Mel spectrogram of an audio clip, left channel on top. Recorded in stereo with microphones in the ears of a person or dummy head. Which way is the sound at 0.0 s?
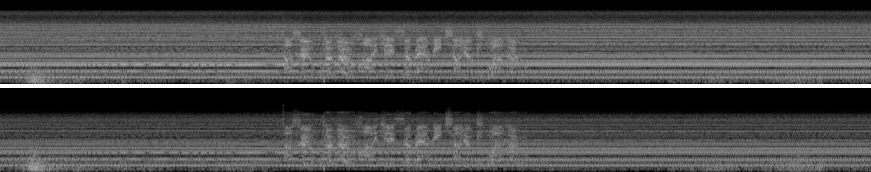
80° left.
